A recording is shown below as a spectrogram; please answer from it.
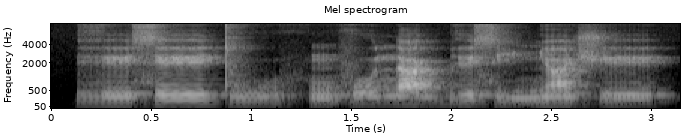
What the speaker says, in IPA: ɣ e˨ s eː˦ t uː˨˦ h ũ˨ v o˦ n a˦ ɡ͡b ɪ˦ s i˨ ɲ ã˦ ʃ e˦

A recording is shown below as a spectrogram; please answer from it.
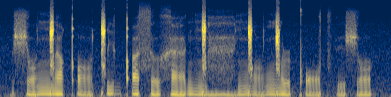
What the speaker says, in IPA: ʃ ʌ˧˩˧ ŋ͡ǁ ɛ˧ qʼ ɑ˧˩˧ ǁ i˧ ɡ qʼ ɪ˧ s ə˧˩˧ x æ˧˩˧ ɡ ŋ͡ǁ ɛ̤˧ ɦ ɛ̤˧˩˧ ŋ͡ǁ ɑ˧˩˧ ŋ͡ǁ ə˞˧˩ kʼ ɔ˧˩˧ t͡sʼ ɪ˧˩˧ ʃ ʌ˧

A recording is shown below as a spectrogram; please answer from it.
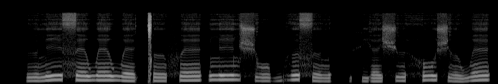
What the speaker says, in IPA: ʏ˨ l e˥ s ɛ˦ w ɛ˦ w ɛ˨ ǀ ə˨ f ɛ˦ | l e˦ l ʃ o˨ bʱ ə˥ s ə˨ l | f j ɛ˩ ʃ ʏ˨ h o˥ ʃ ə˩ w ɛ˥

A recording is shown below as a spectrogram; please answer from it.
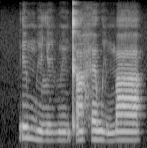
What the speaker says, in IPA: ɾ i˦ m i˨ l i˨ β ĩ˨ kʼ ã˦ h ɛ˦ w i˨ m aː˦

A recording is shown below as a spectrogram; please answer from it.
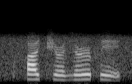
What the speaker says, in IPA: qʷ ɨ t͡ʃ ə˞ z ə˞ f e

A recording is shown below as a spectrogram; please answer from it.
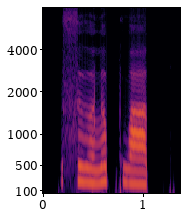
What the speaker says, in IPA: s ɨ˨˩ ə̯ l ə˦˥ p̚ k w a˨˩ t̚

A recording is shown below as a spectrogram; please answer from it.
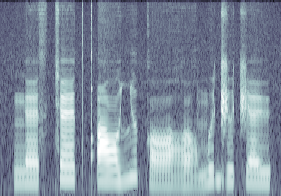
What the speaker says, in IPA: ŋ ɛː˨ s c ɛː˥ t qʼ ɔː˦ ʎ ɯ˥ k ɔː˩ ʁ o˩ ʁ m ɯ˥ d͡ʒ ɯ˦ t͡ʃ ɛ˦ y̯

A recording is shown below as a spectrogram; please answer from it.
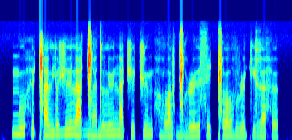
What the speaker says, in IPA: m u h ɨ ǁ a l j ɵ ʒ ɨ l a ɡ͡ǁ a d u l ʉ n a t͡ʃ ɨ t͡ʃ ʉ m h o̤ lˠ ɨ v ɡ͡ǁ o̤ ɭ ɨ s i ǁ u lˠ o̤ v ɭ ɨ kʲ ɵ ɣ ɐ h ɵ

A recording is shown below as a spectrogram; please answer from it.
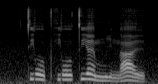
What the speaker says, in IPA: t̪ j o˥˩ ʊ̯ pʰ j o˥ ʊ̯ t̪ j ɛ˥˩ m ḭ˨˩ n a˥˩ ɪ̯

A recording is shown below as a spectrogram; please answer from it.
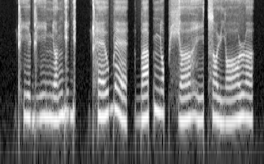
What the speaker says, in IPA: ʈʰ iː ɖʱ iː ɲ ʌ ŋ ɡ i ɡ | ʈʰ ɛ u̯ b ɛː | b a p ɲ ɔ p ç ʌː ɦ i t͡s ɔ y̯ j ɔː ɹ ʌ

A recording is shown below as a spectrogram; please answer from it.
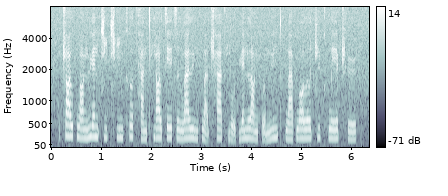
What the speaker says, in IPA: ʈ͡ʂ ɑ˥ ʊ̯ f w ɑ˧˥ ŋ l ɥ ɛ˥˩ n t͡ɕ i˧˥ t͡ɕʰ i˧˥ ŋ kʰ ɤ˥˩ t̪ʰ a˧˥ n t̪ʰ j ɑ˥ ʊ̯ t͡s e˥ ɪ̯ t͡s ɹ̩˨ l w ä˥ l y˧˥ n f w ä̰˨˩ ʈ͡ʂʰ ä˥ t̪ʰ j o̰˨˩ ʊ̯ p ɥ ɛ˥ n l ɑ˧˥ ŋ f ɤ̰˨˩ m y˥ n t̪ʰ w ä˧˥ p w ɔ˥ l ɤ˥ t͡ɕ y˥ kʰ w e˥ ɪ̯ ʈ͡ʂʰ ɻ̩˥

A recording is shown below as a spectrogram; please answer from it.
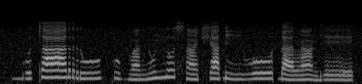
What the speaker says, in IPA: b ʊ˨˦ t aː˦ r uː˨˦ k u˨ b ã˨ n ũ˦ n ʊ˦ s ã˨ ʃ a˦ ɗ iː˨ β oː˦ ɗ a˨ l ã˦˨ ɡ eː˨

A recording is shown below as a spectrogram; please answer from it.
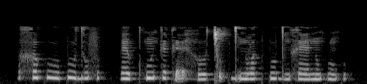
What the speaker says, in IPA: x ʌ kʷ uː p u d u f | ɛ kʷʰ ɛ̃ k ɛ k ɾ ɛ̰ h ʊː ǀ ṵ kʷ d̪ ṵ n v ʌ k p u d̪ ʊ n x ɛː n ũ kʷ w ũ kʷ

